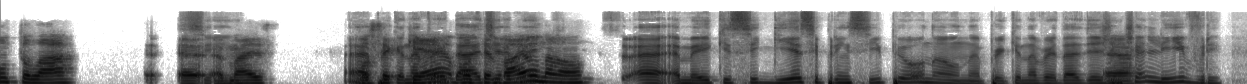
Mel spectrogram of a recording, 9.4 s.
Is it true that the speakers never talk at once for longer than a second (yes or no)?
no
